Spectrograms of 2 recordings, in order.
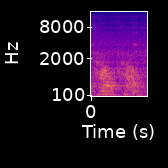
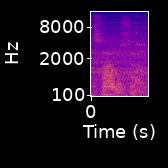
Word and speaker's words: Cao Cao: Well, they pronounce it in the game Cow Cow, but the actual Chinese thing is Sao Sao.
